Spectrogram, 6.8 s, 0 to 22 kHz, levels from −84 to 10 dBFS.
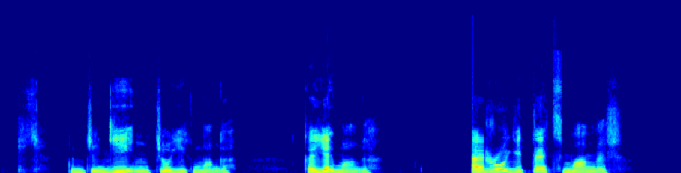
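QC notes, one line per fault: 4.79–4.86 s, short concealed packet loss: about 40 ms of speech never reached the decoder in time, and the receiver filled the gap by extending the preceding sound for roughly 38 ms before blending back into real audio, leaving a brief smear or wobble.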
